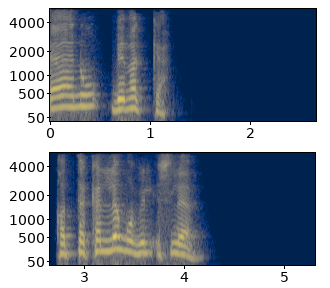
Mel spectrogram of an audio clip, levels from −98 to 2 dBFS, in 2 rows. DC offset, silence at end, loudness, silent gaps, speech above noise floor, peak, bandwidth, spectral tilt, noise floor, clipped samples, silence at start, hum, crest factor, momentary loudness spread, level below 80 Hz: under 0.1%; 1.15 s; -25 LUFS; 1.43-2.70 s; over 66 dB; -8 dBFS; 5.4 kHz; -8 dB/octave; under -90 dBFS; under 0.1%; 0 s; none; 20 dB; 14 LU; -62 dBFS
